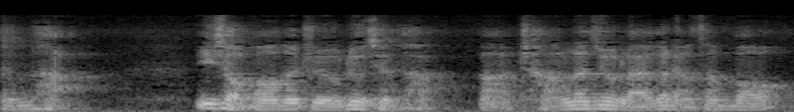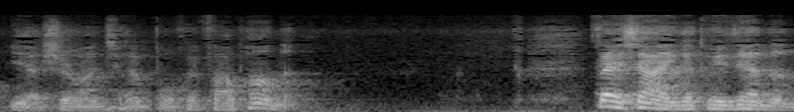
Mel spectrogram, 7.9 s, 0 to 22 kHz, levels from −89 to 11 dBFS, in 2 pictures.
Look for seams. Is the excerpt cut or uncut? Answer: uncut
